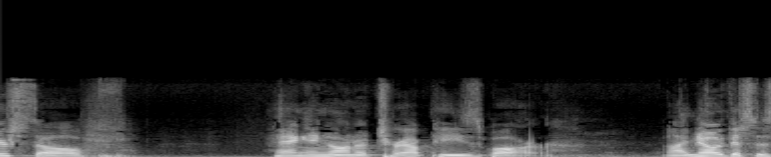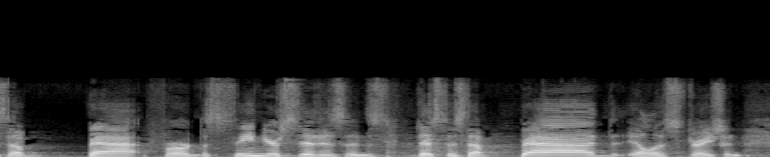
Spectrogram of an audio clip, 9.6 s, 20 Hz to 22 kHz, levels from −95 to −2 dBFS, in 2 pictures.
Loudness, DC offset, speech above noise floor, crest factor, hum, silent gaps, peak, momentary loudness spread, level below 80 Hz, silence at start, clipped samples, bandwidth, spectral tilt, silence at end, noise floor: -20 LUFS; under 0.1%; 34 dB; 20 dB; none; none; -2 dBFS; 9 LU; -62 dBFS; 0 s; under 0.1%; 11.5 kHz; -5 dB/octave; 0 s; -54 dBFS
